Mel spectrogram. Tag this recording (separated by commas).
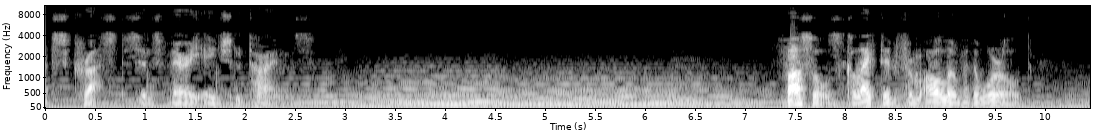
Speech, Music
